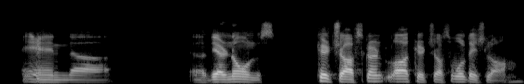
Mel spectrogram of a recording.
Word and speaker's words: Kirchhoff: The way we say this name is Kirchhoff. The actual German pronunciation for this name is Kirchhoff. Kirchhoff.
